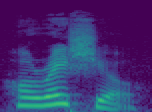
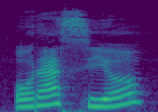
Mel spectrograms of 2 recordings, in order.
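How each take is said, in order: First: The name is said with English sounds. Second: The name is said with Spanish sounds. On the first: "in English, they would pronounce it as Horatio" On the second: "If your name is Horacio"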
